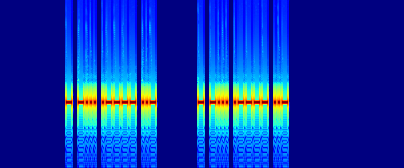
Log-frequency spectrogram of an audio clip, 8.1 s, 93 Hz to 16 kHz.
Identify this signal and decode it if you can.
Morse code, heard as a keyed tone, about 30 wpm, 700 Hz. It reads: TB1U TB1U
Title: DXCC-100 Call Signs - 4 Characters - Repeated 2x - 30wpm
